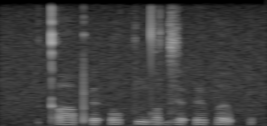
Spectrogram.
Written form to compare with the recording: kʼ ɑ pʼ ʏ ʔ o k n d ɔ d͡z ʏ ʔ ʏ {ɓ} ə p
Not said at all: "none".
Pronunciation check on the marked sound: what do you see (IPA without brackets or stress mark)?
p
